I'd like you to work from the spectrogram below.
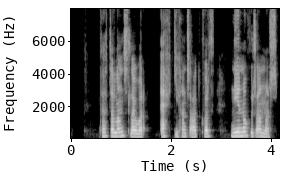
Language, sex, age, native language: Icelandic, male, 12, Icelandic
